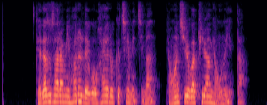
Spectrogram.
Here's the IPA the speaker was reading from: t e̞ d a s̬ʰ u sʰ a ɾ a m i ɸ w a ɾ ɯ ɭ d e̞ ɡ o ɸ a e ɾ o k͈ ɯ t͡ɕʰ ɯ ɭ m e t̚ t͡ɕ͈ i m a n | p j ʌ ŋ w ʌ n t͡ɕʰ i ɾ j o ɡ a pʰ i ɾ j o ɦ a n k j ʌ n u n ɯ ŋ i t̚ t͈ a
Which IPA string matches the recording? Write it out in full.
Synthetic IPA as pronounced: t e̞ d a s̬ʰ u sʰ a ɾ a m i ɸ w a ɾ ɯ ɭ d e̞ ɡ o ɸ a e ɾ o k͈ ɯ t͡ɕʰ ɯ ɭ m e t̚ t͡ɕ͈ i m a n | p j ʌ ŋ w ʌ n t͡ɕʰ i ɾ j o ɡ a pʰ i ɾ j o ɦ a n k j ʌ ŋ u n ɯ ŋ i t̚ t͈ a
